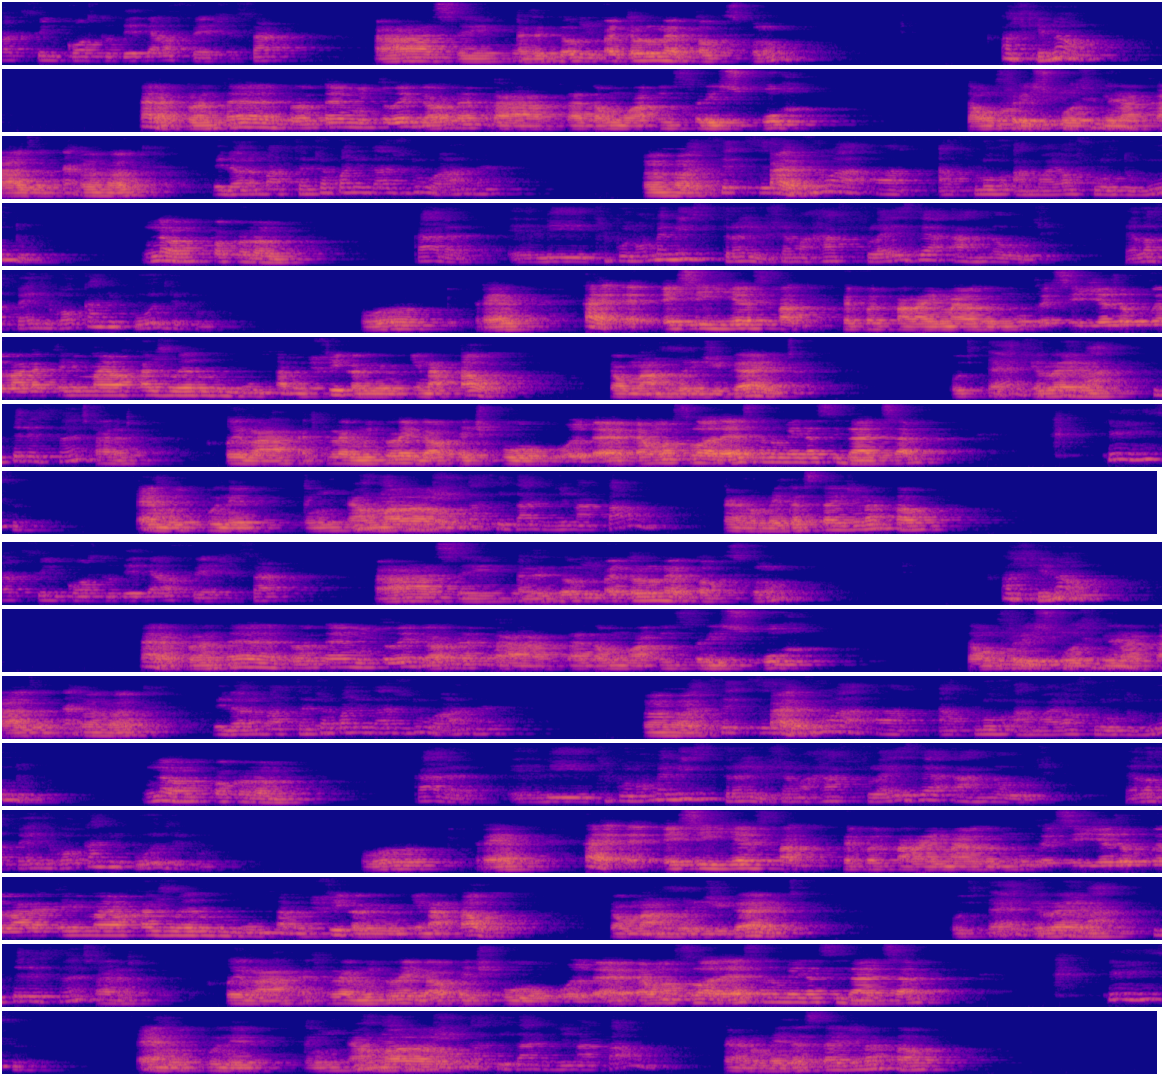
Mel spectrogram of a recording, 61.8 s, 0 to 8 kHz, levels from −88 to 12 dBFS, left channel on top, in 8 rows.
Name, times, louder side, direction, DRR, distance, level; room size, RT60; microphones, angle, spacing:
voice 1, 0.0-1.9 3.4-4.0 6.7-7.4 14.4-15.3 15.9-16.0 16.9-18.8 20.0-23.5 26.0-30.2 30.7-32.4 43.0-43.4 45.2-47.1 53.8-54.3 55.1-55.4 56.5-58.5, left 1 dB, 35° left, -3 dB, 0.4 m, -40 dB
voice 2, 2.5-5.2 8.7-13.1 14.2-16.4 19.8-20.1 20.6-20.8 24.2-25.1 33.3-33.7 34.1-34.4 34.8-42.0 42.7-43.9 45.0-46.0 47.0-47.3 47.9-52.5 55.0-55.8 56.2-57.2 59.0-60.3, left 3 dB, 70° left, 1 dB, 0.9 m, -30 dB
3.8 x 2.4 x 3.3 m, 0.72 s
head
